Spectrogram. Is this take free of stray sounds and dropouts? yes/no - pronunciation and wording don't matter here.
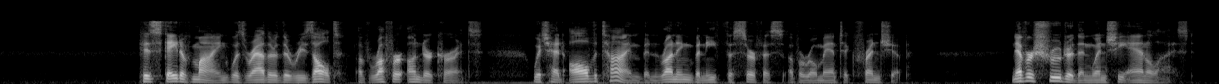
yes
